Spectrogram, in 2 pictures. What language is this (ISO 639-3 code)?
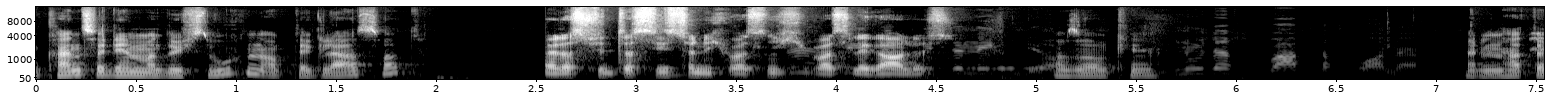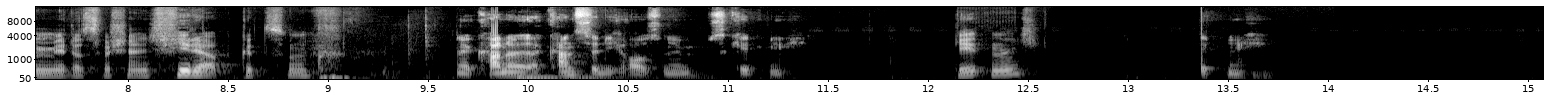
deu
